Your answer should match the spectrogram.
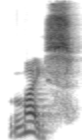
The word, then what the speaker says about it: mice: And this word, mouse, you have one mouse or 1, 2, 3 mice. Don't say mouses, 2 mice, 3 mice, 4 mice. The pronunciation changes for the plural.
